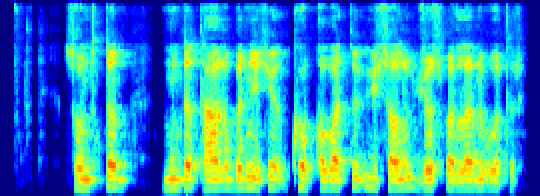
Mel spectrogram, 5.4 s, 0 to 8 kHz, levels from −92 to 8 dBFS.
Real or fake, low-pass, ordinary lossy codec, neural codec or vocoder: real; 7.2 kHz; none; none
